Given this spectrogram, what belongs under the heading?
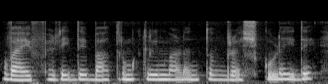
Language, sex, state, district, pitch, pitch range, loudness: Kannada, female, Karnataka, Bidar, 225 Hz, 215-230 Hz, -15 LUFS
